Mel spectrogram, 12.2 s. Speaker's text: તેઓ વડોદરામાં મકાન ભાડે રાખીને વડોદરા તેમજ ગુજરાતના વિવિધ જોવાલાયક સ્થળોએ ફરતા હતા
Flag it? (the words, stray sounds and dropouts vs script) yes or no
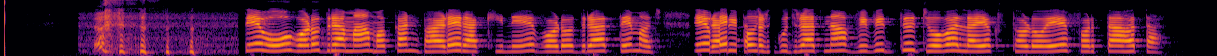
yes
